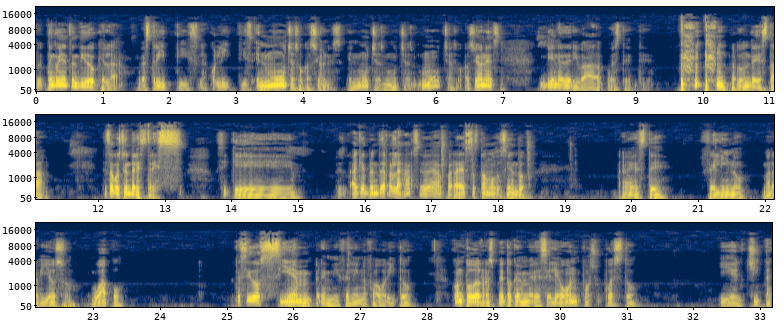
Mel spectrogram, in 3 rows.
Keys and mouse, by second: 1.8 middle click, 2.9-4.6 drag, 4.7 click, 5.8-7.0 drag, 7.7 middle click, 8.4-9.6 drag, 12.0 click, 12.9 click, 14.6-16.6 drag, 16.6 click, 17.6-20.0 middle drag, 21.7-22.8 middle drag, 24.4 click, 25.6 click, 26.6 click, 27.2 middle click, 28.1 middle click, 28.8 middle click, 30.1 middle click, 30.8 click, 31.3-33.0 drag.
